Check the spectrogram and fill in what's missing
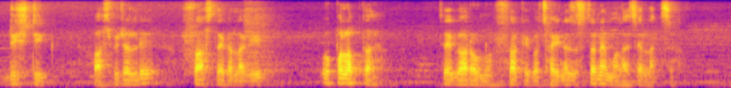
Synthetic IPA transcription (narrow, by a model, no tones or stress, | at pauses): ɖisʈrik | ɦʌspiʈʌlːe | swast̪ʰjʌkalaɡi | upʌlʌbd̪ʌ | t͡sãĩɡʌɾawnusʌkekot͡sʰʌjnʌd͡zʌst̪onʌjmʌlajt͡sãĩla̰ɡt͡sʰʌ̥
